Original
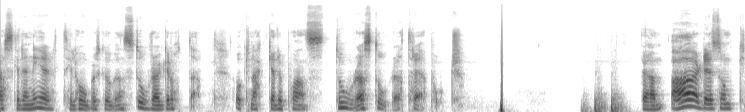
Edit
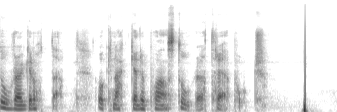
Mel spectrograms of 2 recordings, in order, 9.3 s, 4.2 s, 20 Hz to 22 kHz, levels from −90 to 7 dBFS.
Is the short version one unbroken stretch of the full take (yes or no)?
no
